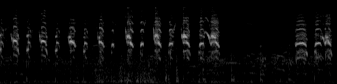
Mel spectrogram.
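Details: Nest-cam osprey during a fish delivery on an April 2019 afternoon, giving rapid bursts of high, piercing chirps that run in quick series, pause briefly, then resume with a fresh string of harsh whistles.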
